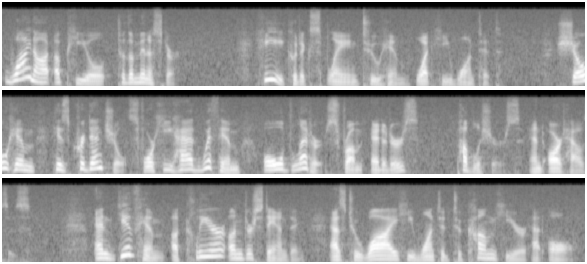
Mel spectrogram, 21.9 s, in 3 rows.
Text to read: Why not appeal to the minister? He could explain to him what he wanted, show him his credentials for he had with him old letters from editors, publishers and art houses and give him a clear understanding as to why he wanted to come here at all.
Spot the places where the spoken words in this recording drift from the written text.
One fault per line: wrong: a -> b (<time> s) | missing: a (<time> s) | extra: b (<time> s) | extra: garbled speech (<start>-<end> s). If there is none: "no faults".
no faults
